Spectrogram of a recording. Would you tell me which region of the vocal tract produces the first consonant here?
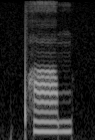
lips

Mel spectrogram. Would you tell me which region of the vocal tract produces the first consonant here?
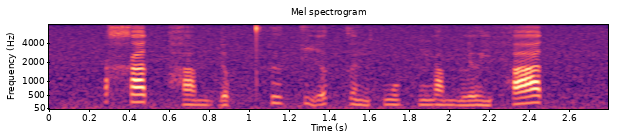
velum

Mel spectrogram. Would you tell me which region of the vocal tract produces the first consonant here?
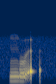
velum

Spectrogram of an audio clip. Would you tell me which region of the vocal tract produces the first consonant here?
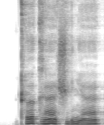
retroflex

